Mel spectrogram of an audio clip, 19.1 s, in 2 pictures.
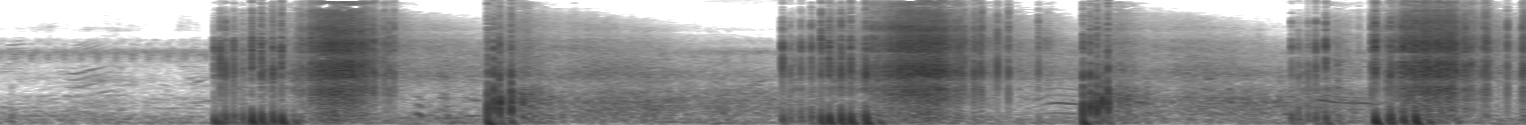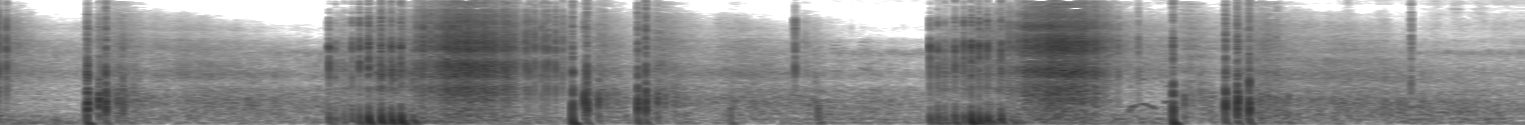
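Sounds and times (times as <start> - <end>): firework crackling: 1.3 - 19.0
firework bangs: 1.4 - 19.0
firework launch pops: 5.0 - 18.7.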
